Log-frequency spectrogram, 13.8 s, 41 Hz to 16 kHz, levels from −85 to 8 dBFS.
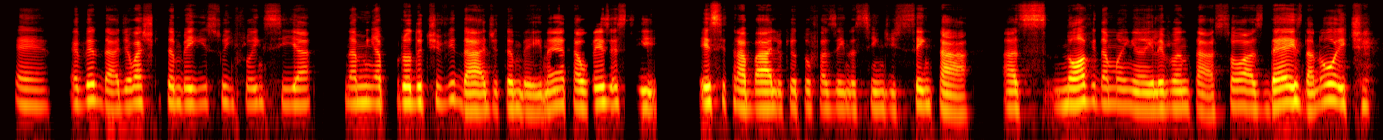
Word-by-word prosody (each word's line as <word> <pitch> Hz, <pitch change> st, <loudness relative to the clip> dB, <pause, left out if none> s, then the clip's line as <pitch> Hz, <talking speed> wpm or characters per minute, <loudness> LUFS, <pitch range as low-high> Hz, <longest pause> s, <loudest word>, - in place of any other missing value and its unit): É. 180 Hz, -2 st, -8 dB, 0.2 s
É 190 Hz, -, -6 dB
verdade. 185 Hz, -5 st, -1 dB
Eu 180 Hz, -, -2 dB
acho 200 Hz, 0 st, -2 dB
que, -, -, -40 dB
também, 190 Hz, -1 st, -3 dB
isso 195 Hz, +1 st, -16 dB
influencia 190 Hz, -1 st, -7 dB, 0.3 s
na 195 Hz, -1 st, -4 dB
minha 200 Hz, -1 st, -2 dB
produtividade, 195 Hz, -7 st, +1 dB
também, 150 Hz, -3 st, -2 dB
né. 175 Hz, +5 st, -1 dB
Talvez, 185 Hz, +4 st, +2 dB
esse 190 Hz, -4 st, -4 dB, 0.5 s
esse 200 Hz, +1 st, +5 dB
trabalho 165 Hz, -3 st, +3 dB
que 165 Hz, +2 st, -10 dB
eu -, -, -3 dB
tô 165 Hz, 0 st, -10 dB
fazendo, 160 Hz, 0 st, -8 dB
assim, 160 Hz, +1 st, -7 dB
de 155 Hz, -1 st, -11 dB
sentar 155 Hz, -4 st, -1 dB, 0.3 s
às 160 Hz, 0 st, -3 dB
9h00, 185 Hz, -2 st, +3 dB
e 155 Hz, -, +3 dB
levantar 160 Hz, -3 st, -1 dB
só 175 Hz, +6 st, -4 dB
às 160 Hz, -2 st, 0 dB
22h00, 190 Hz, +2 st, +4 dB
175 Hz, 140 wpm, -23 LUFS, 160-195 Hz, 0.5 s, esse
